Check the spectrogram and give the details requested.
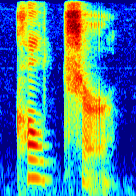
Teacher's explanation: this was like a CH sound where the T is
